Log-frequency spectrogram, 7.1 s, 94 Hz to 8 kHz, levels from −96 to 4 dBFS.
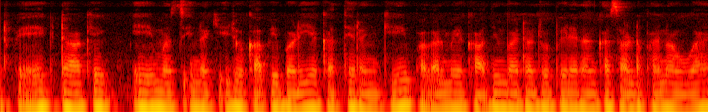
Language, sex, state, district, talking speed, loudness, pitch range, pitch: Hindi, male, Maharashtra, Pune, 205 wpm, -40 LUFS, 100-105 Hz, 100 Hz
